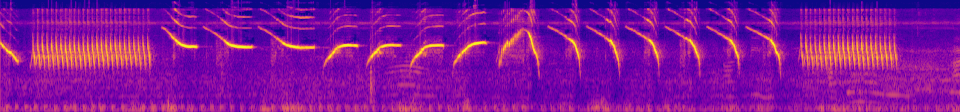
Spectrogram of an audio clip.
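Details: Canary in full song showing off learned sogon material: fast whistled downward and upward sweeps repeated in quick series, broken by two buzzy sustained notes at start and end, over low rumbling background noise.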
